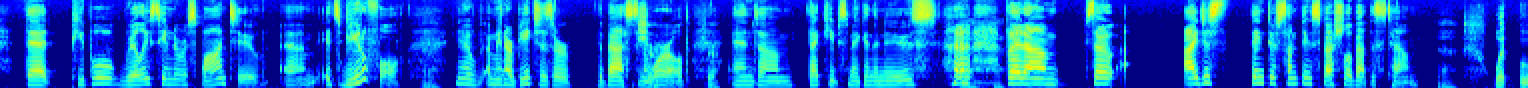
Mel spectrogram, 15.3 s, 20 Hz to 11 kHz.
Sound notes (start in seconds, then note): 9.5 laughs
